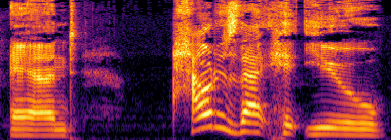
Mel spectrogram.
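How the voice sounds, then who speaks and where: A man in his late thirties, chatting on a podcast with a voice that sits a touch high and swings widely as he gets worked up. He gasps and jumps in with quick asides, and the sound is close and dry, with no room around it. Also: sing-song, clean tone, no room sound. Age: 30s. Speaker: podcast co-host. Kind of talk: casual podcast chat.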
